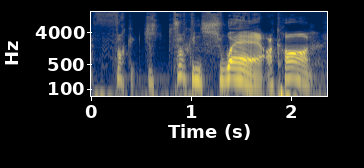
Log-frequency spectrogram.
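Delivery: loud, slow exasperated yelling; angry rant. Real, not acted. Ranting to a friend about brand memes, loud and furious. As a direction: blow up at how cringy it is.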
